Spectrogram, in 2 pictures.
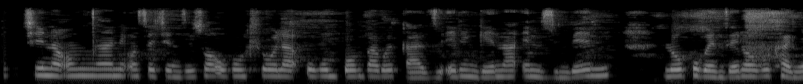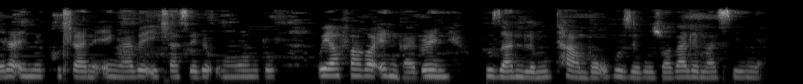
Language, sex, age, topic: North Ndebele, female, 25-35, health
